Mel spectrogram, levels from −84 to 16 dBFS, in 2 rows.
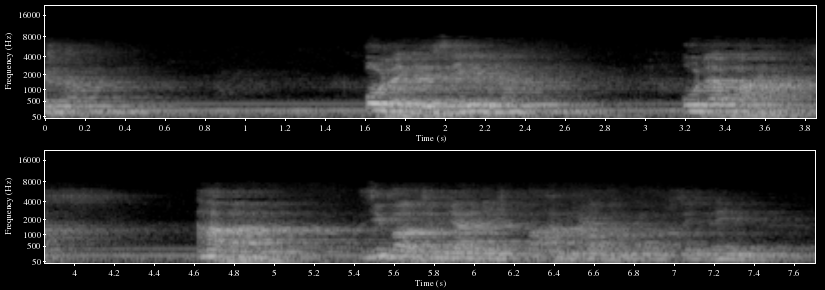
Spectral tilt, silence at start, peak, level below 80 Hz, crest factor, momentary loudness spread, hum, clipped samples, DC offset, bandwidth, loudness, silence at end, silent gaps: -7.5 dB/octave; 0 s; -8 dBFS; -44 dBFS; 18 dB; 20 LU; none; under 0.1%; under 0.1%; 7.8 kHz; -26 LUFS; 0 s; none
